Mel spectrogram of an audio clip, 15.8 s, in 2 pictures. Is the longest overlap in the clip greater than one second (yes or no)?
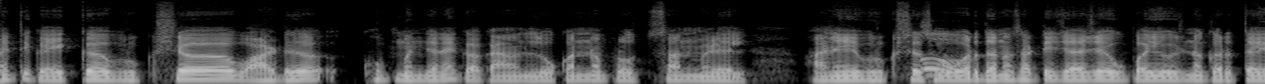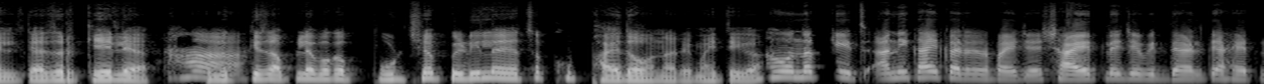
no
